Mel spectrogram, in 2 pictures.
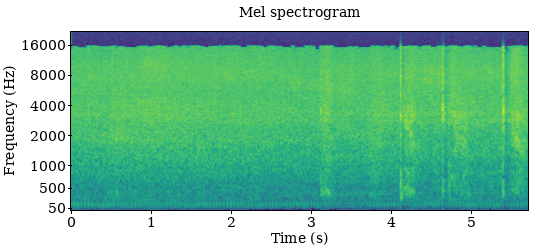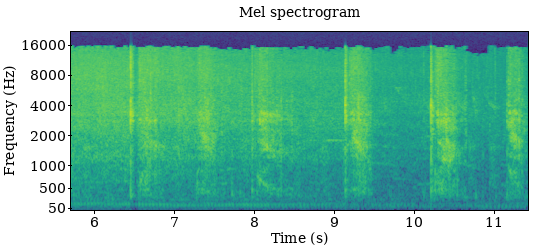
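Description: Pork and freshly added mushrooms frying in a metal wok with a steady sizzle, and a metal spatula scraping and stirring against the pan about once a second from about three seconds in. The sizzle dies down near the end.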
